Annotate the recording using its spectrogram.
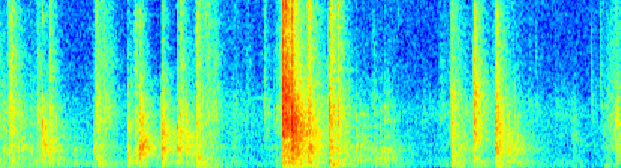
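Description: Table football in play: the ball knocked about by the plastic figures, with rods clacking and banging against the table. It comes as an irregular run of sharp knocks, loudest about two seconds in.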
